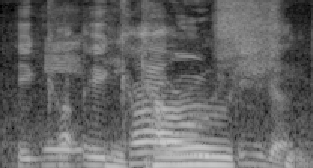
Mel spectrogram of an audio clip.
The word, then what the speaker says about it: Hikaru Shida: Hikaru Shida.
